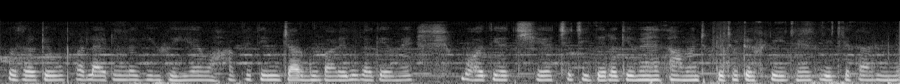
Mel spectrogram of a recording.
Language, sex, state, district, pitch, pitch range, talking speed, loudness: Hindi, female, Haryana, Rohtak, 205 Hz, 200-210 Hz, 220 wpm, -15 LUFS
